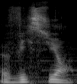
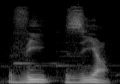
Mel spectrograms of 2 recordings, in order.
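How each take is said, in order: First: The middle consonant is a hissing S sound. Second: The middle consonant is a buzzing Z sound. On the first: The speaker calls it wrong. "On ne dit pas vision" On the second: The speaker calls it right. "mais ça se prononce comme Z"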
